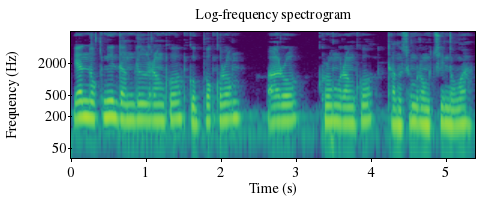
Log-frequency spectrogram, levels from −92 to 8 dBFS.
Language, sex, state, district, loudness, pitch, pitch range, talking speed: Garo, male, Meghalaya, North Garo Hills, -16 LUFS, 165 Hz, 150-180 Hz, 110 wpm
